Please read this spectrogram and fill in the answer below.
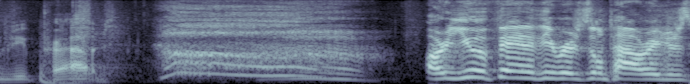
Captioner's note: gasping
